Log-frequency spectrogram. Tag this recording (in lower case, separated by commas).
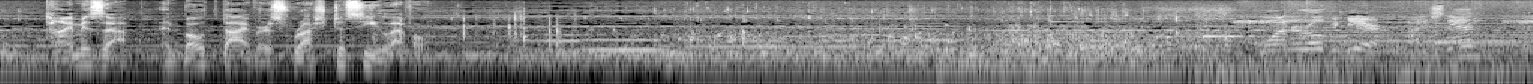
music, speech, outside, rural or natural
